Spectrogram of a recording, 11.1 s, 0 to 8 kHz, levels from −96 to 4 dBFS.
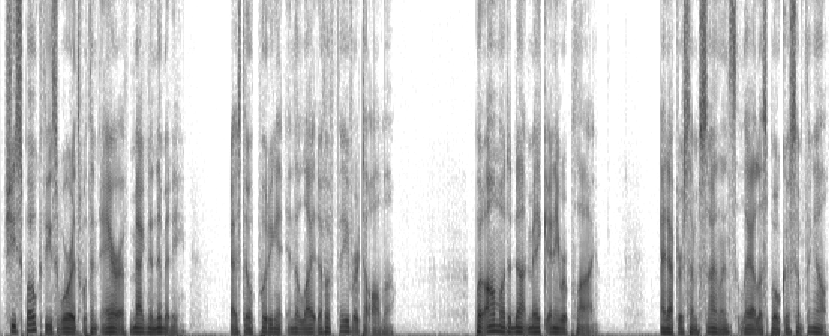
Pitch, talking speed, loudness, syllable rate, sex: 95 Hz, 200 wpm, -19 LUFS, 6.7 syllables/s, male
